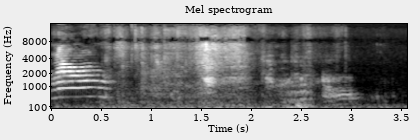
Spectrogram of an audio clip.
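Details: Munchkin cat Chabo, isolated in another room at dinnertime ahead of neutering surgery, meowing plaintively: a short harmonic meow at the start, then indoor rustling and a fainter second call near the end.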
